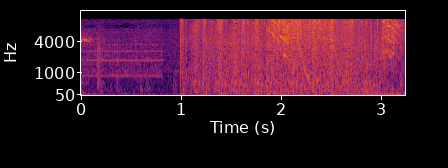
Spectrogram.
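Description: A weapon fires a loud, rushing blast.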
